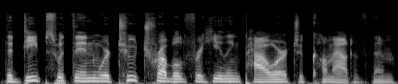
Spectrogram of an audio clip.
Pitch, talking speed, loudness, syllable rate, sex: 125 Hz, 210 wpm, -19 LUFS, 4.9 syllables/s, male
